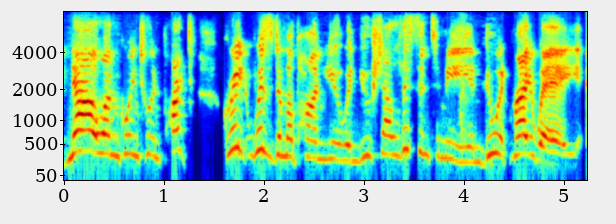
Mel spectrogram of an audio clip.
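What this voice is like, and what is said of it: High-strung, lecturing teacher voice. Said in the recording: “this different person who's super high strung ... teacher voice”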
